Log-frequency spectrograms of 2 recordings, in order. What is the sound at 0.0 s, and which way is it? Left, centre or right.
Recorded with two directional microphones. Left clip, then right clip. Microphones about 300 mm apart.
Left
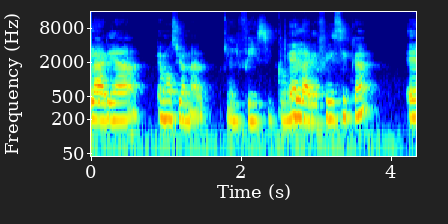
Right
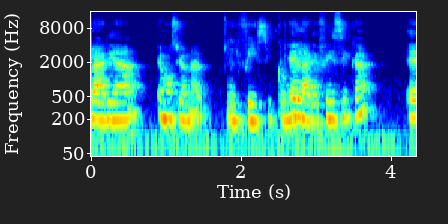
A woman's voice, centre.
